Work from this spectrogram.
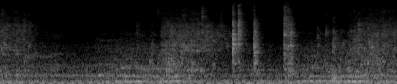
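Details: Samsung automatic washing machine after controller board repair that previously would not wash because water would not enter: water rushes in steadily and sloshes evenly in the tub, no grinding or knocking; filling and washing normally.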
